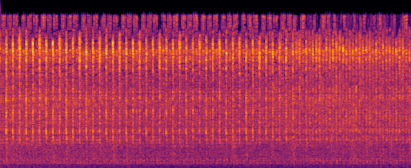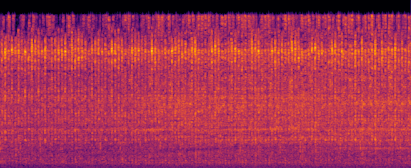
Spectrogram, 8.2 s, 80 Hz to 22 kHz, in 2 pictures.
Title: Audi 3.0 TDI Motorgeräusche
